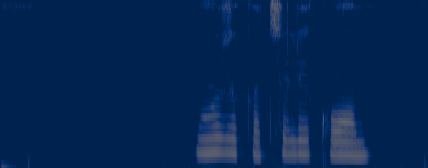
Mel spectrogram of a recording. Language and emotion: Russian, sad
